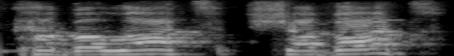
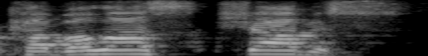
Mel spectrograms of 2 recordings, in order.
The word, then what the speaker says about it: Kabbalat Shabbat: Page 63 is Kabbalat Shabbat or Kabbalas Shabbos. What is the difference between Kabbalat Shabbat and Kabbalah Shabbos? The saws and the tas, right? Which is the difference between a Sephardic pronunciation and an Ashkenazic pronunciation.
